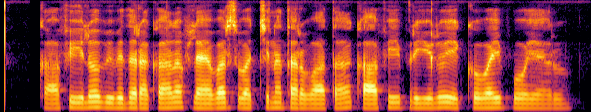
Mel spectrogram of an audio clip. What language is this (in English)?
Telugu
